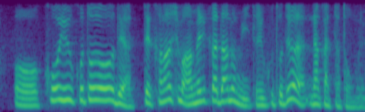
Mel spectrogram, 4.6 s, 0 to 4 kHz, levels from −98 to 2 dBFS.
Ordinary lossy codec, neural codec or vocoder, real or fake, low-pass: none; none; real; 3.6 kHz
